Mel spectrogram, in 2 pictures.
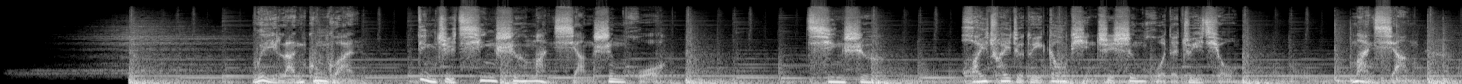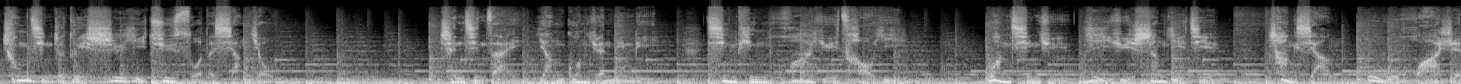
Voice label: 男 广告; 蔚蓝公馆

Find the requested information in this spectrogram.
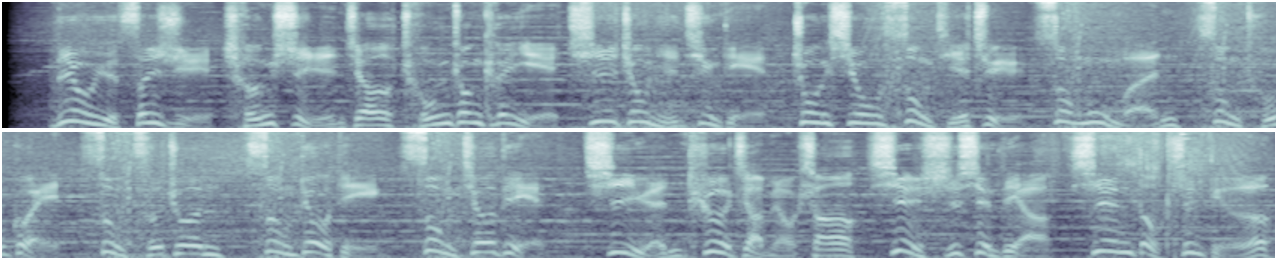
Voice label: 男 广告 大气激情; 城市人家

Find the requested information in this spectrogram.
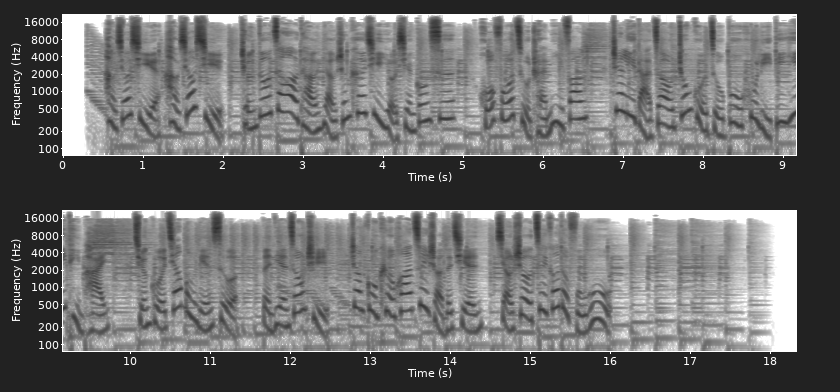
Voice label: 女4-促销-足部护理, 女

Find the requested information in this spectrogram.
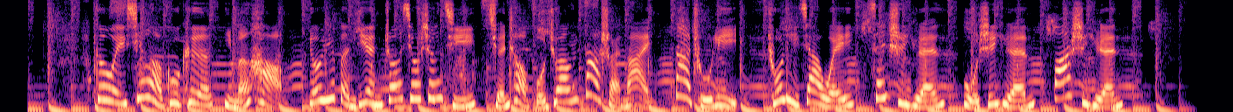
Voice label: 女4-促销-装修升级, 女

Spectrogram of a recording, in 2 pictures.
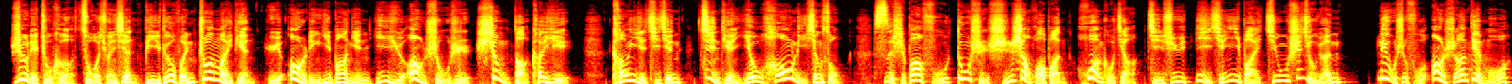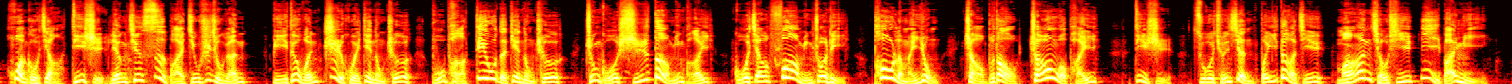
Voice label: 男 促销; 左权县比德文专卖店

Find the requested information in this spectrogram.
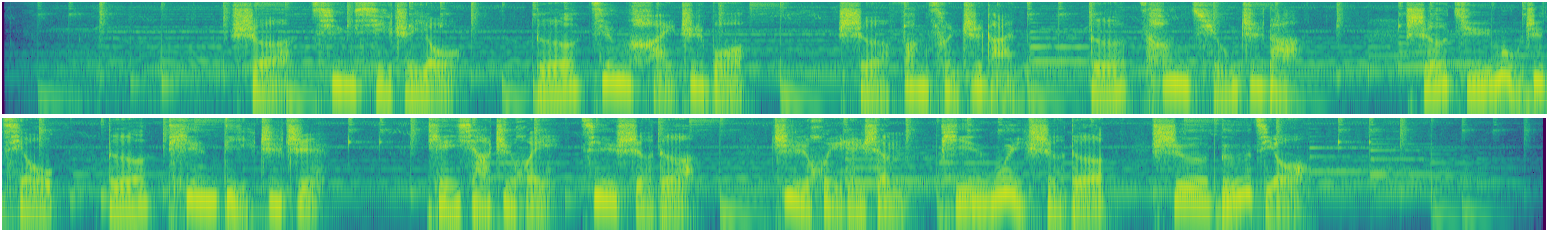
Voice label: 男 广告 酒广告

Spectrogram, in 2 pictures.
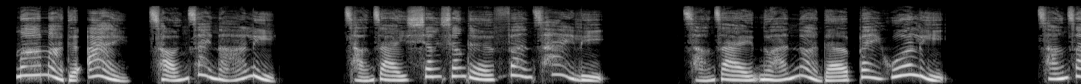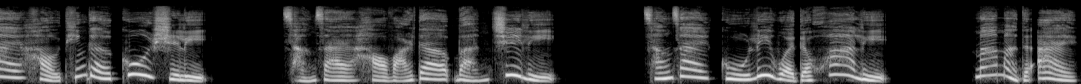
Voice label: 女 课件 妈妈的爱有声读物

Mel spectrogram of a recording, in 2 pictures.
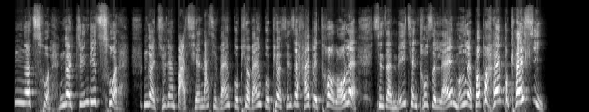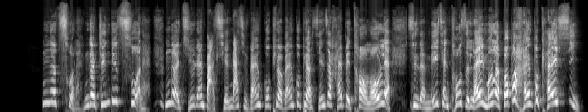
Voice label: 女 模仿; 房价; 佟湘玉

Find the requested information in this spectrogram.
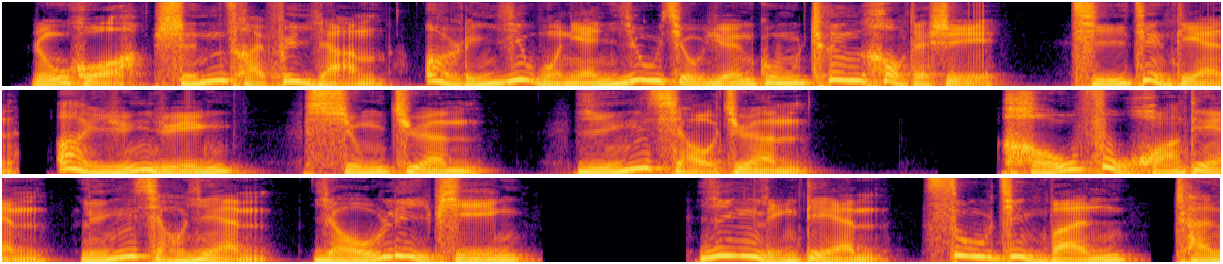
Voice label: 男 颁奖 神采飞扬

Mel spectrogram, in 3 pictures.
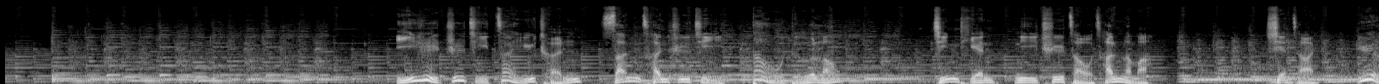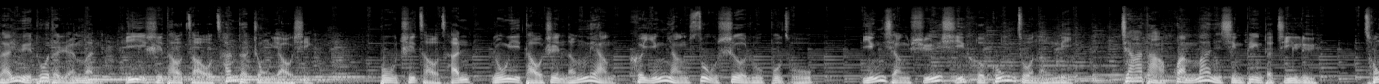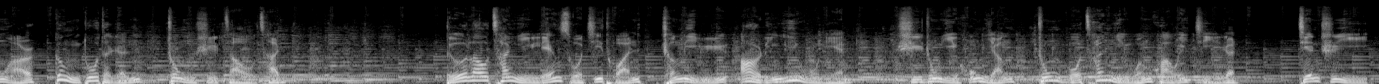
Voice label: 男 专题; 德捞豆腐脑早餐

